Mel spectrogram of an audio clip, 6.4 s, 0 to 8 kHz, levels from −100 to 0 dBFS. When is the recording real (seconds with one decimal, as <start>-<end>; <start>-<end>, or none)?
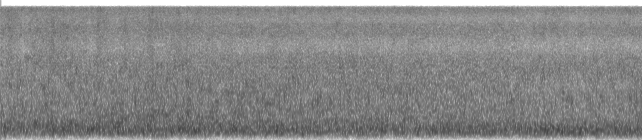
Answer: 4.1-5.1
